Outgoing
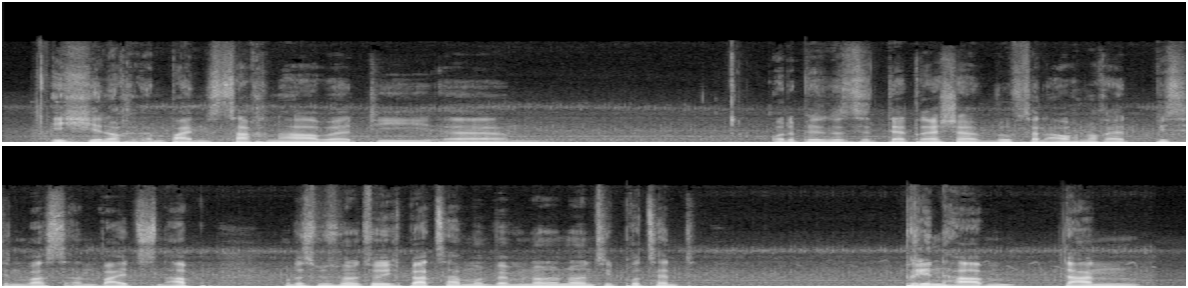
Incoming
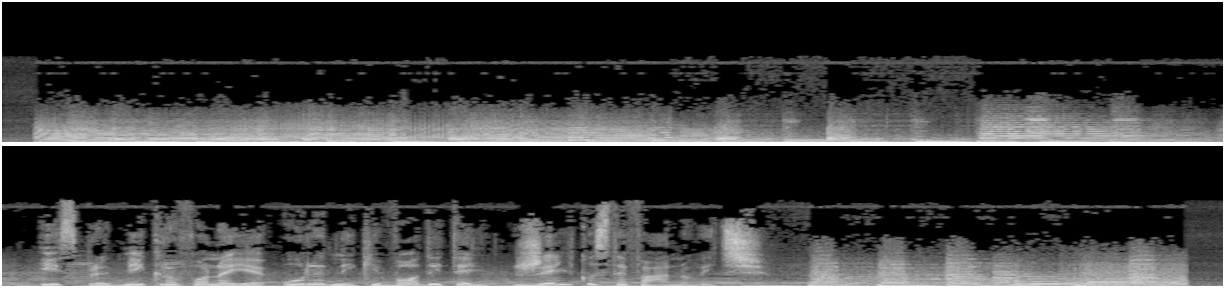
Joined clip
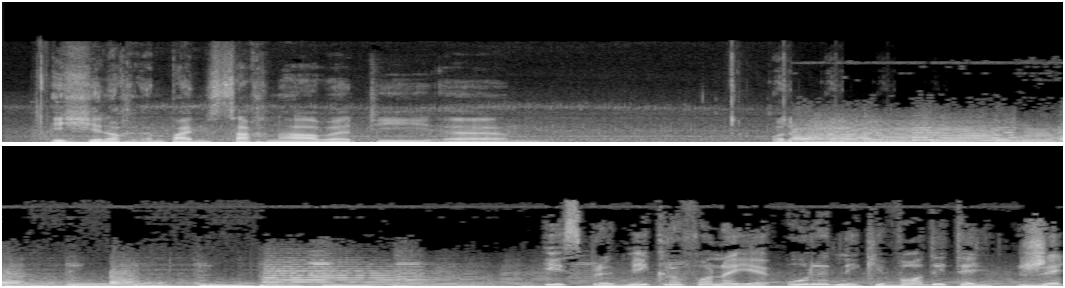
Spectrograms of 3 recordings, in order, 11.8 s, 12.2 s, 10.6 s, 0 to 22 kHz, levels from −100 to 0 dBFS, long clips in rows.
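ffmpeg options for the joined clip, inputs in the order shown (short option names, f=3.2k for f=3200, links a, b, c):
-filter_complex "[0:a]apad=whole_dur=10.61,atrim=end=10.61,atrim=end=3.942[a];[1:a]atrim=start=2.218:end=8.89[b];[a][b]acrossfade=d=0.004:c1=hsin:c2=hsin,asplit=2[c][d];[d]afade=t=in:st=3.55:d=0.01,afade=t=out:st=3.94:d=0.01,aecho=0:1:260|520|780:0.530884|0.106177|0.0212354[e];[c][e]amix=inputs=2:normalize=0"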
